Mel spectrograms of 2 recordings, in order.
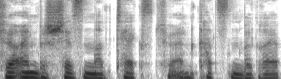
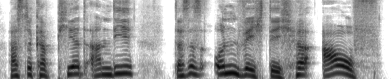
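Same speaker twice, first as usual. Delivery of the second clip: angry; 6 semitones higher, 6 dB louder than usual. A narrator's reading. Glenn snaps at Andi.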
